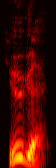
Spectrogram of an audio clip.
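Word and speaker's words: Hygge: Huga? Yeah, you got it. Huga.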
